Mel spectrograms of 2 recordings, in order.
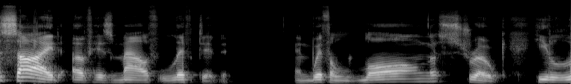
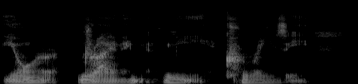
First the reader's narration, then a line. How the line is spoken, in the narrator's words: whispered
